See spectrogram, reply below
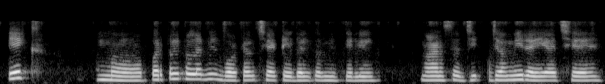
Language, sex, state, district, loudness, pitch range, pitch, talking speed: Gujarati, female, Gujarat, Valsad, -16 LUFS, 185-215 Hz, 195 Hz, 150 wpm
